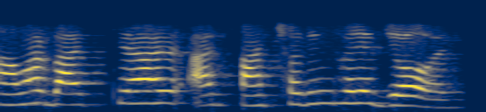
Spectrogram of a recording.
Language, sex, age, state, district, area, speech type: Bengali, female, 30-45, West Bengal, Purba Medinipur, rural, conversation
